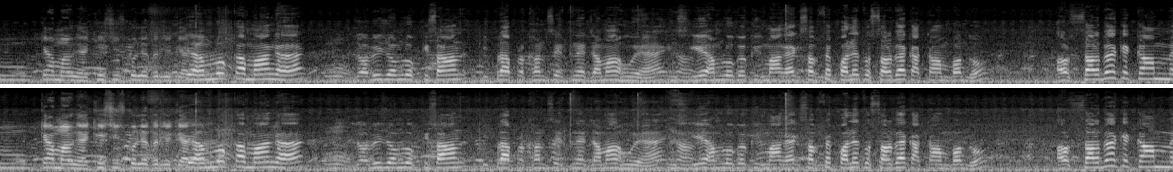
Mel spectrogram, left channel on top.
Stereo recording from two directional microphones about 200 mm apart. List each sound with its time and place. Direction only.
0.4 s speech: 15° left (ahead or behind)
1.9 s speech: 30° left (ahead or behind)
10.6 s speech: 30° left (ahead or behind)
